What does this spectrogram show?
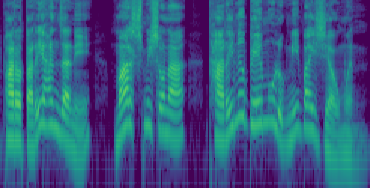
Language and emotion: Bodo, surprised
